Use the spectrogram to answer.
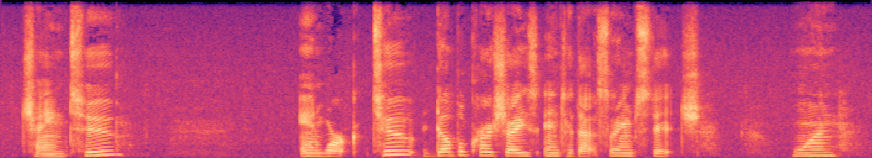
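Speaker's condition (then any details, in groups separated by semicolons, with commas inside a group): No condition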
